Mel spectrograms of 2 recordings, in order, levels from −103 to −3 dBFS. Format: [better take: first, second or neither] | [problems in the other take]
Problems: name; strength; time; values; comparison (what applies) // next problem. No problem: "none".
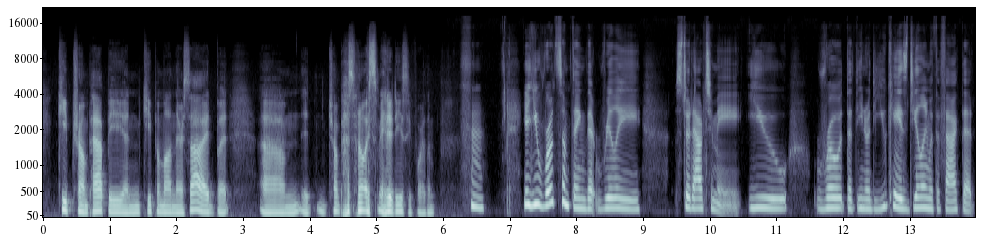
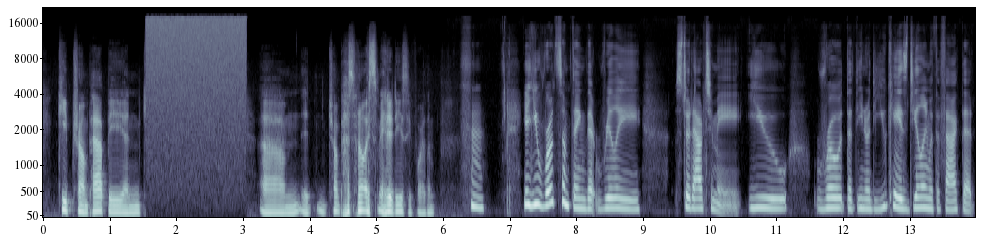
first | audio cutting out; filled with static; at 1.5 s for 1.5 s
